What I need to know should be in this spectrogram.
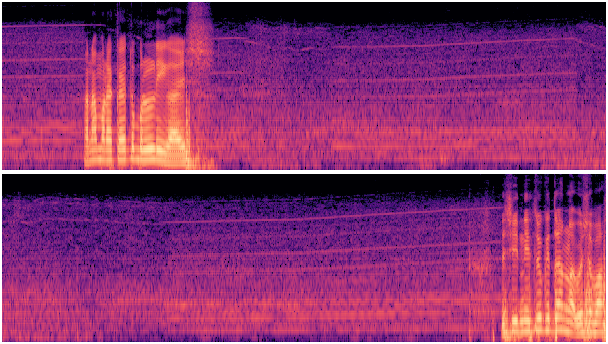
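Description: A racing car engine whines steadily, its pitch rising and dropping with gear changes.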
